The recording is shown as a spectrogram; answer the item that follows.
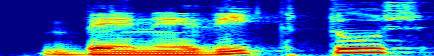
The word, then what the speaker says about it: benedictus: En general se va a pronunciar T normal, también cuando aparece TH, que es infrecuente pero puede pasar. Entonces, benedictus y thesaurus.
